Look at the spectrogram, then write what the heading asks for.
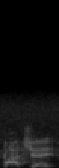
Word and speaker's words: Pace: In inglés. En italiano mi nombre se pronuncia Pace.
